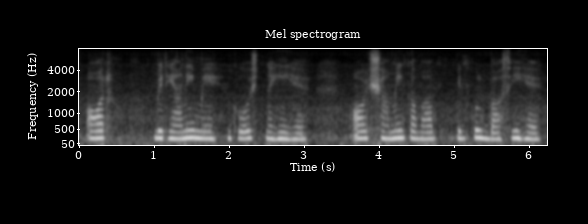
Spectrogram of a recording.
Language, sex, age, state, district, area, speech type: Urdu, female, 18-30, Delhi, Central Delhi, urban, spontaneous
